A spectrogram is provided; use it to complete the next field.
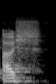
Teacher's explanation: یہ اب شین غیر قلقلہ ہے، اس کے اوپر جزم کی علامت آ گئی ہے تو یہ اس کو بغیر جنبش کے ساتھ پڑھیں گے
